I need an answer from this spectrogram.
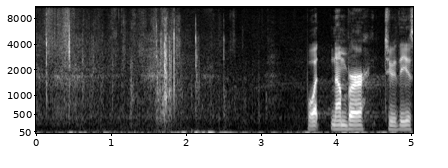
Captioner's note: خش خش کاغذ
